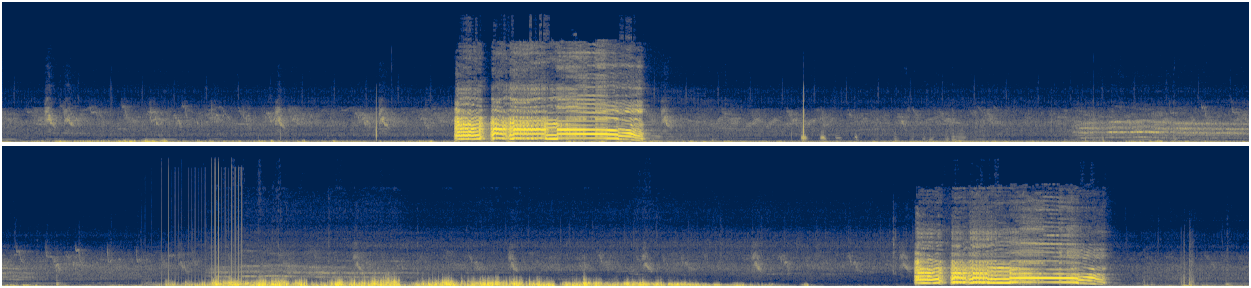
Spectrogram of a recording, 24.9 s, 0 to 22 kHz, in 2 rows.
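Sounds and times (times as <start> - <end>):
rooster crowing: 4.5 - 6.5, 10.7 - 12.8, 14.5 - 16.8, 21.6 - 23.6.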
